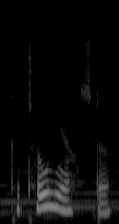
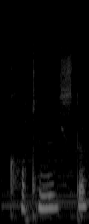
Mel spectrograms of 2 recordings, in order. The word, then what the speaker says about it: Cotoneaster: Cotoneaster, or Cotoneaster, I think you could pronounce it either way, is designated as invasive under the 1981 Wildlife and Countryside Act.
